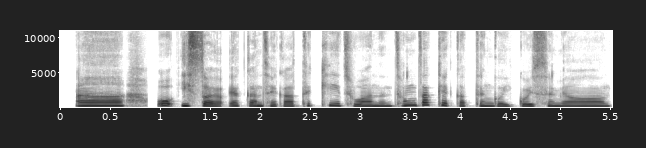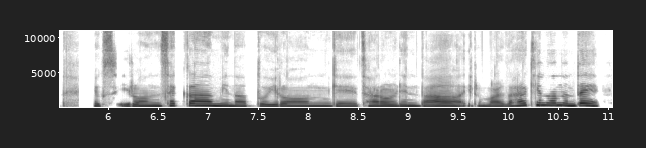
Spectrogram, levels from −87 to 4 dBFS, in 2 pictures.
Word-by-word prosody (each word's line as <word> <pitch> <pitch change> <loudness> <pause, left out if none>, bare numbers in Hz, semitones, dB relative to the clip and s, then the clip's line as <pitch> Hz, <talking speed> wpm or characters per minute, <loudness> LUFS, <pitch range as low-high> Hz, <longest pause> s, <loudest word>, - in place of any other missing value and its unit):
아 255 +1 +4 0.3
어 290 -1 +4
있어요. 240 -4 +3
약간 225 -3 0
제가 210 -2 -2
특히 290 0 -5
좋아하는 210 -3 -1
청자켓 315 +3 0
같은 220 -2 -3
거 190 -1 -3
입고 185 +3 -4
있으면 205 -1 -1 0.4
'역시 230 - -7
이런 220 0 +1
색감이나 270 -7 +2
또 200 - -3
이런 205 0 -1
게 195 -1 -4
잘 205 0 -1
어울린다.' 210 0 +1
이런 220 -3 -7
말도 100 - -2
하긴 320 +5 0
하는데 305 -3 +3
220 Hz, 280 characters per minute, -20 LUFS, 205-260 Hz, 0.4 s, 아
